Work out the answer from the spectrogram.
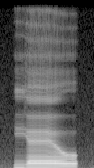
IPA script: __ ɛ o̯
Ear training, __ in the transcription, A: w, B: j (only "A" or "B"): B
